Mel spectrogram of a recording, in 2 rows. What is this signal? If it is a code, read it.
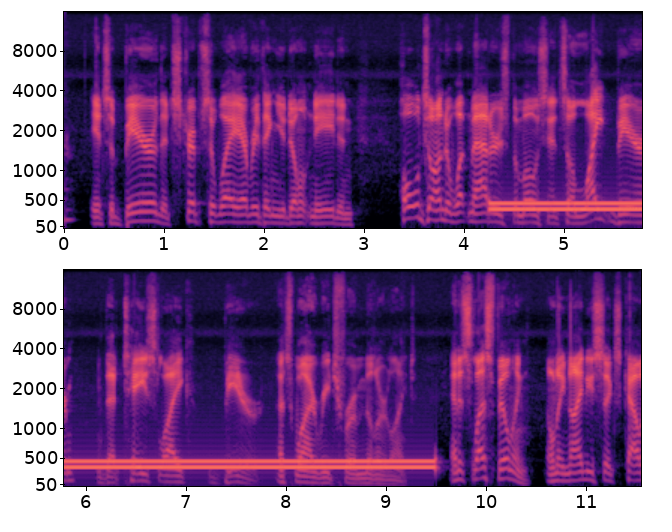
Telephone call progress tone (North American or UK plan), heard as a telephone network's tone, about 350, 450 Hz, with speech in English. Dial tone.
